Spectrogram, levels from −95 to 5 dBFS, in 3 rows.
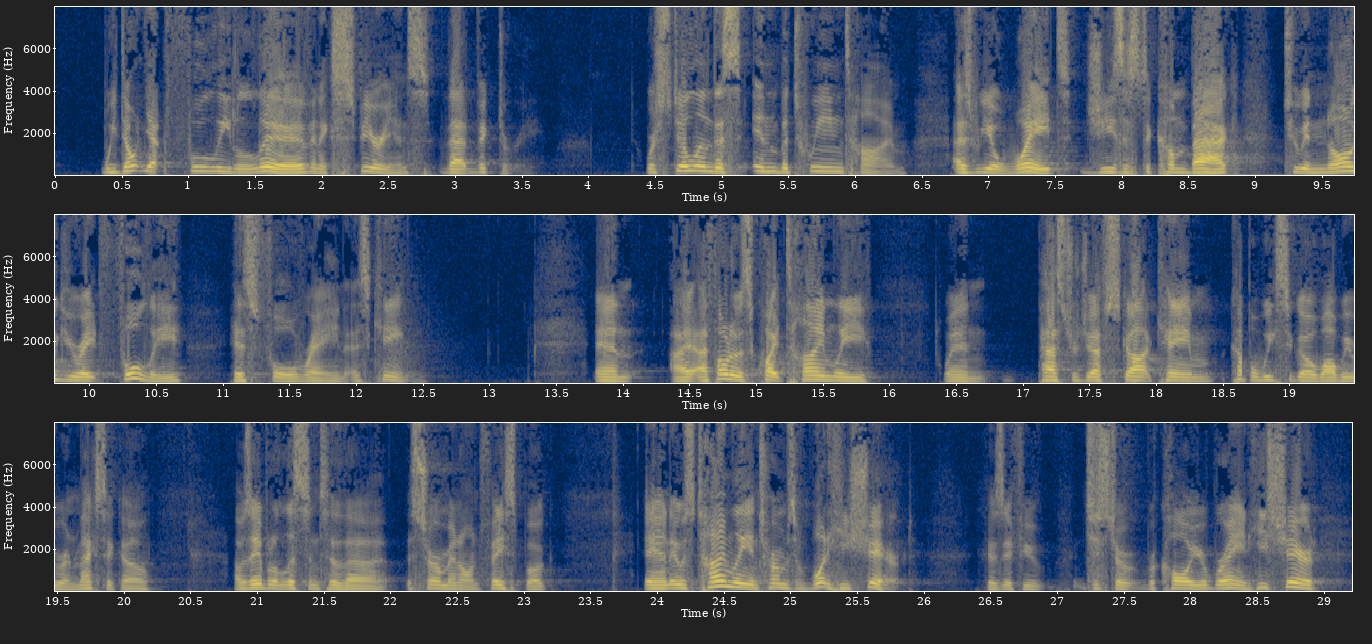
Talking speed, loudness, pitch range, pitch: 175 wpm, -17 LUFS, 140-175 Hz, 155 Hz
